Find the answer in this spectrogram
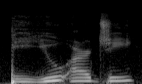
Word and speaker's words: Burg: In German it's not so difficult because in German the U makes the U sound, so Germans would say Burg, and the E makes the A sound, so Germans would say Berg. Burg and Berg do not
